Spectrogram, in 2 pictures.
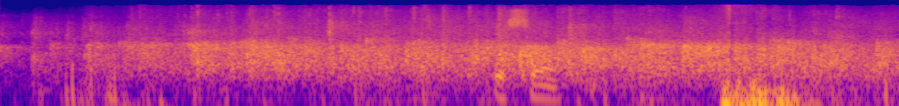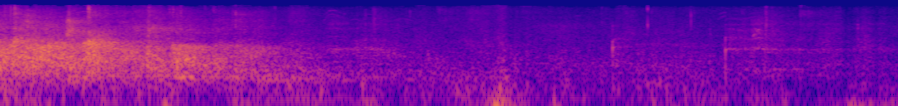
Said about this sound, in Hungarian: Köszönjük őt egy tapsal.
